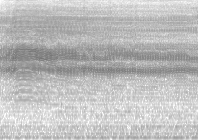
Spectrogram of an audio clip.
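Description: Cordless electric hair clipper buzzing steadily as it edges the hairline in a line-up haircut.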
